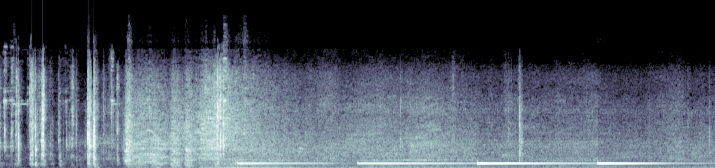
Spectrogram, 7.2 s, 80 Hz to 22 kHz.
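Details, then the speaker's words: 2016 Chevy Silverado Z71 5.3 V8, 28,000 miles, misfire code and occasional shaking; start after replacing passenger-side spark plugs and wires: starter catches, settles into even low idle under a chime, nothing ragged; injectors suspected if misfire persists. "So let's turn it on. Hopefully the code doesn't come back up. That misfire code."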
